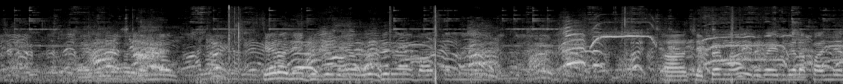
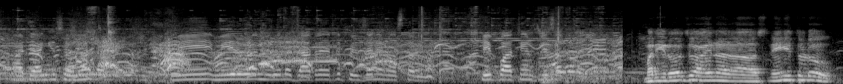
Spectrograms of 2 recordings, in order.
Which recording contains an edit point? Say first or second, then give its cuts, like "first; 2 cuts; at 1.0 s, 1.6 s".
second; 1 cut; at 6.1 s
